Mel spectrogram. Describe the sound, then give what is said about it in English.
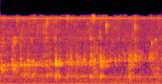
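Hot tea is poured into mugs, making a soft, continuous trickle of liquid that stays fairly even and faint throughout. “I'm just going to pour the tea now. Tea. Pouring the tea, it's very hot, isn't it?”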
